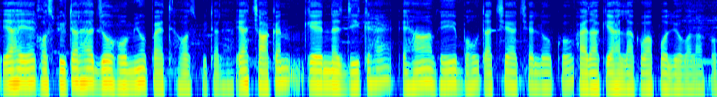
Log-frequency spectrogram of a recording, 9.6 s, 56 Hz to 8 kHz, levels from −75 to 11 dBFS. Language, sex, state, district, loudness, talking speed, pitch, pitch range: Hindi, male, Bihar, Jahanabad, -26 LUFS, 165 wpm, 105 Hz, 100-115 Hz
